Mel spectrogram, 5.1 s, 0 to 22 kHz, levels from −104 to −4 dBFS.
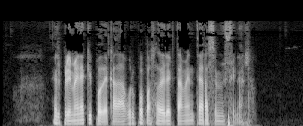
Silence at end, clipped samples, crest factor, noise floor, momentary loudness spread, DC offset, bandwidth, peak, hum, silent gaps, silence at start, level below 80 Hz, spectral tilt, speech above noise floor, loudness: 0.9 s; under 0.1%; 22 dB; -72 dBFS; 9 LU; under 0.1%; 11.5 kHz; 0 dBFS; none; none; 0.9 s; -42 dBFS; -5.5 dB/octave; 52 dB; -21 LUFS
